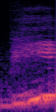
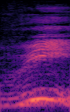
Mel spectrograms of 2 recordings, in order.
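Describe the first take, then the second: First: "ভি" with a Bengali bh sound; wrong V sound. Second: "ভি" with an English v; teacher's careful English V in "ভি"; correct V sound. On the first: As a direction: demonstrate the mistaken bh in "ভি". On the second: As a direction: model "ভি" as vee, not bhee. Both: Shown as a demonstration. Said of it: "এটা ভি না".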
